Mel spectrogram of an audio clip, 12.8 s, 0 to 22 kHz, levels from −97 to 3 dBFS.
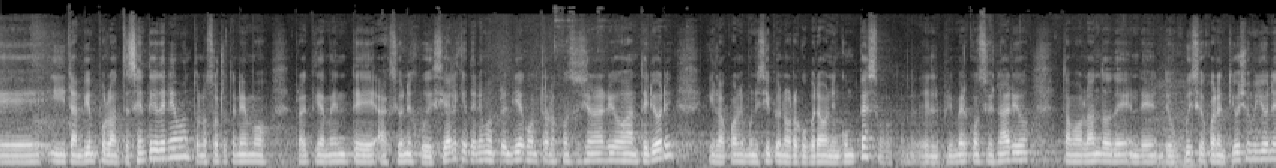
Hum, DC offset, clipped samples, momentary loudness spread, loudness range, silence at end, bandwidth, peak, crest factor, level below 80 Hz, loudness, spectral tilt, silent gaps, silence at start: none; under 0.1%; under 0.1%; 7 LU; 1 LU; 0 s; 16.5 kHz; 0 dBFS; 14 dB; -44 dBFS; -16 LUFS; -6.5 dB/octave; none; 0 s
